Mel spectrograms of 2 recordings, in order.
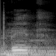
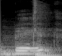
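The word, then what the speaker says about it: ב: Vimos que la Bet tenía dos formas de pronunciación, tanto Bet, así como una B larga de burro, la B de burro. Y también podía sonar como una V, V, ¿sí ves? V, no B, sino V.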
